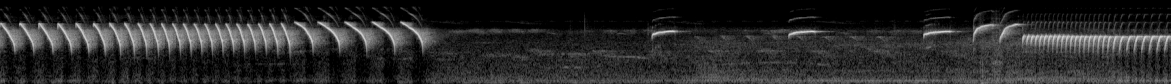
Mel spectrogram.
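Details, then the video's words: Canary song used to get a canary singing: descending whistled sweeps for four seconds, a quiet gap broken by three short rising chirps, then a fast buzzy trill at the end. "o som de atrair seu canário para cantar imediatamente"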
